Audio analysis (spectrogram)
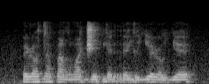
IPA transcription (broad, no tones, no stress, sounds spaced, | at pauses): ə ɭ ɒ d a p a ʎ ðˤ e d͡ʒ e p j ɛ r ɛ j ə ʎ j ə ɭ ɔ ʎ ɛ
